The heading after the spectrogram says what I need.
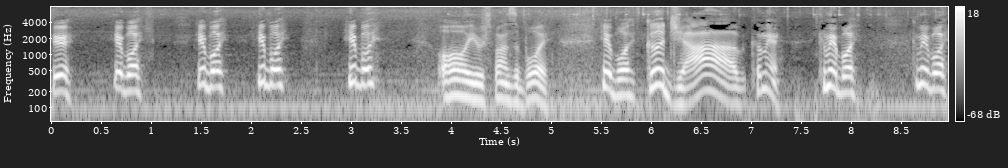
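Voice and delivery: high repeated dog call; calling a lost pet. Real, not acted.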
